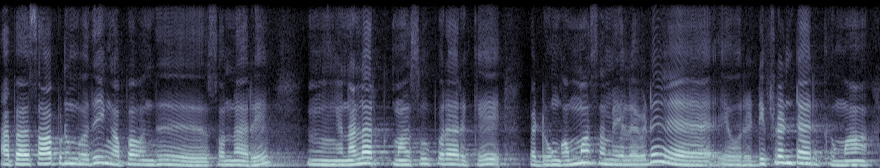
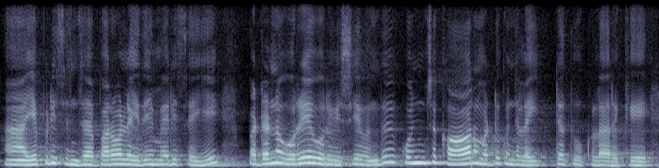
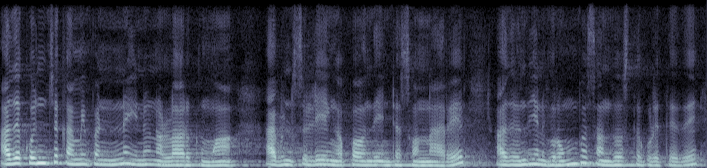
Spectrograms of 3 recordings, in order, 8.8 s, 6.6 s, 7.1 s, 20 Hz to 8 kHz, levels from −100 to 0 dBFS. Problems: constant background noise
